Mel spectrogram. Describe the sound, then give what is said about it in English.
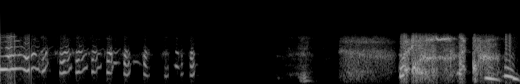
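Wheezing and coughing during a laughing fit: a run of rapid, high, squeaky wheezing bursts, a short pause, then rougher snorting breaths and loud raspy coughs. “We got the snort. We got the cough. I'm dying. We got the wheeze.”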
